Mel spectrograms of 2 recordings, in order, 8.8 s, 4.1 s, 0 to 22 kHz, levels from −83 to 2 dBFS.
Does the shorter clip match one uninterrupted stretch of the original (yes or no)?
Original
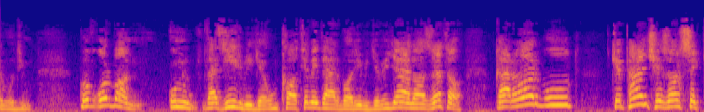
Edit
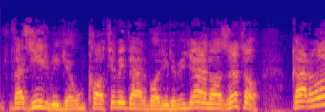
no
